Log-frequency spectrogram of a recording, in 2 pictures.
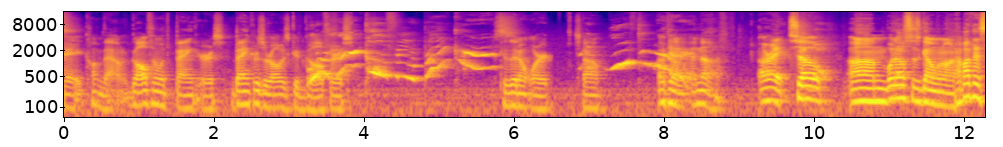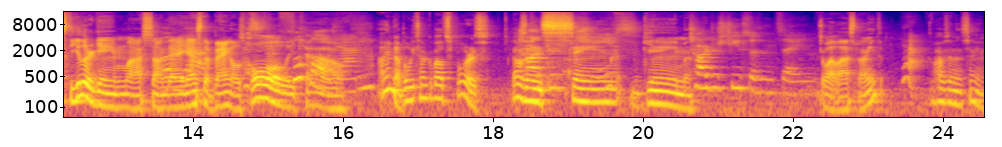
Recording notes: Air conditioner background noise, yelling, and the Queen's untimely passing (June would have been better) has led to our worst podcast to date!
